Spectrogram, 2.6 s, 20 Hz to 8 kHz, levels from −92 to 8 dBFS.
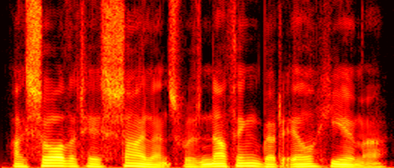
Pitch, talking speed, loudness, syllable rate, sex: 110 Hz, 230 wpm, -16 LUFS, 5.7 syllables/s, male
